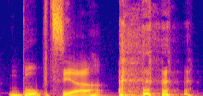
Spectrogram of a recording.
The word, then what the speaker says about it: Bubzia: Like, I also get mispronounced all the time, especially in Germany, as I am famously known as the Bubzia.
